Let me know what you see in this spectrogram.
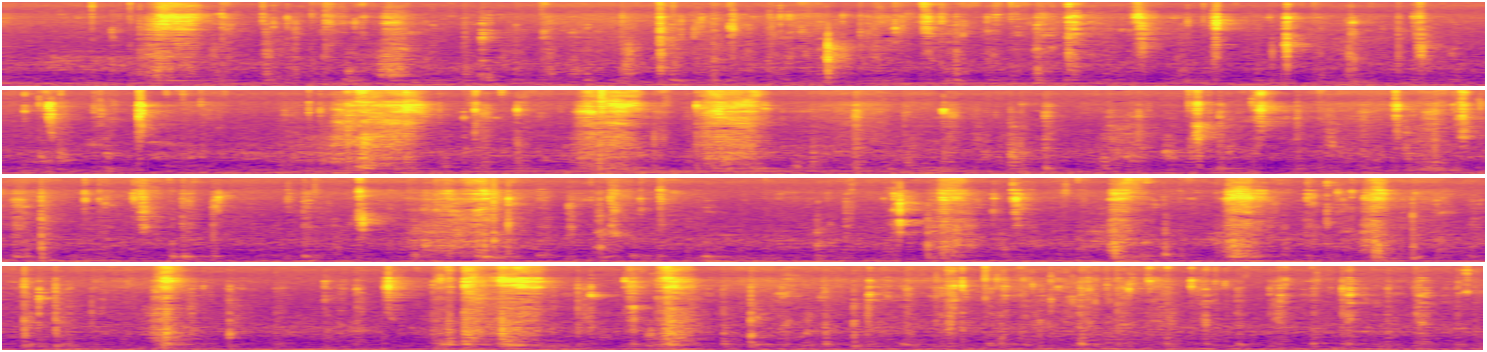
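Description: Close-miked eating of soft wontons in chili oil: wet, smacking chewing with sharp mouth clicks at irregular intervals, louder in clusters about nine to eleven seconds in and again around twenty-five seconds.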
